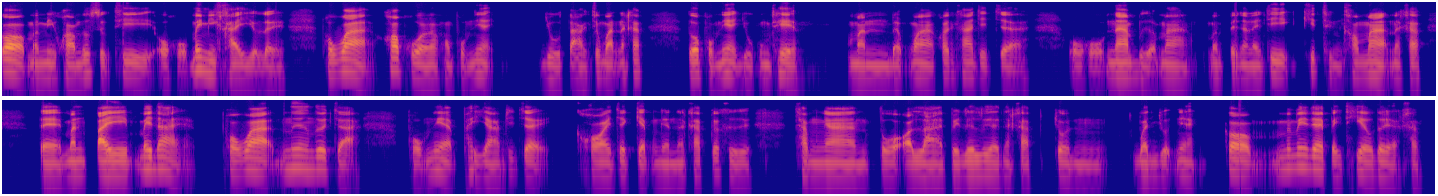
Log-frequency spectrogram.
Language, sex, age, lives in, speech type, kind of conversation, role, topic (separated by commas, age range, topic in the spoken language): Thai, male, 25-29, Thailand, conversation, advice, user, วันหยุดแล้วรู้สึกโดดเดี่ยวบ่อย ๆ ควรทำอย่างไรดี?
